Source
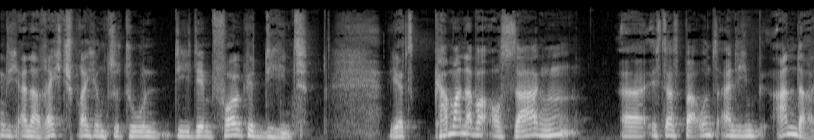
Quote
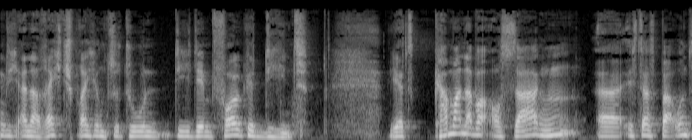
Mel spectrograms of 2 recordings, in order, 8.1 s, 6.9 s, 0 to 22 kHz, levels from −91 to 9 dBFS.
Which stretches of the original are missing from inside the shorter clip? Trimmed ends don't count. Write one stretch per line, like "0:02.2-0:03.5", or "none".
0:05.8-0:06.1

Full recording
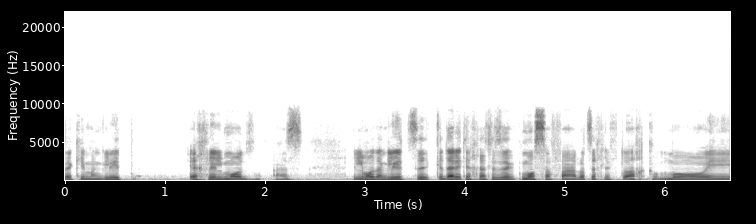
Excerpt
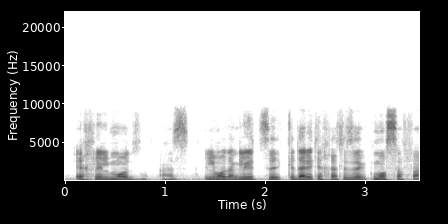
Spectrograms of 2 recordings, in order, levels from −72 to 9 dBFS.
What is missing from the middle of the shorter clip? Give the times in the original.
0:02.5-0:02.8

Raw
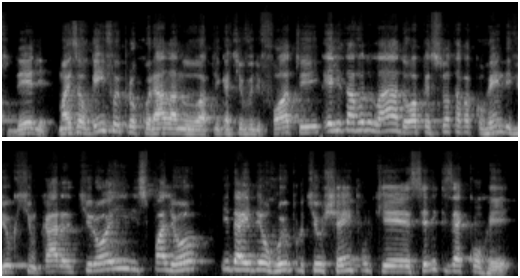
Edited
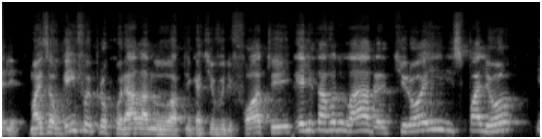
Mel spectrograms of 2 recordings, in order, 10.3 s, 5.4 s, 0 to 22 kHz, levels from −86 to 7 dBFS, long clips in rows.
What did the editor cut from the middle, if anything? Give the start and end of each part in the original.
0:04.0-0:05.7

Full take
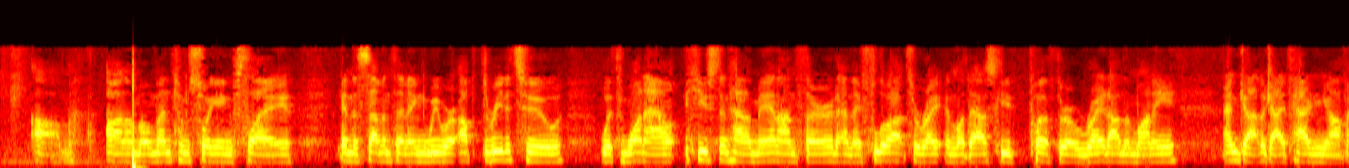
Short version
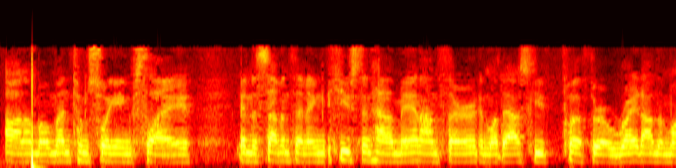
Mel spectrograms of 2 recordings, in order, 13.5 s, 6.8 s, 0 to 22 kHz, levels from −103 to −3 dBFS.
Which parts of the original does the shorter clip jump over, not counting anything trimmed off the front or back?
0:04.2-0:06.8
0:08.3-0:09.4

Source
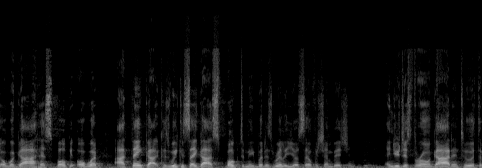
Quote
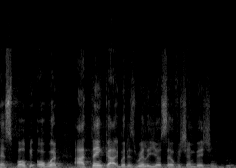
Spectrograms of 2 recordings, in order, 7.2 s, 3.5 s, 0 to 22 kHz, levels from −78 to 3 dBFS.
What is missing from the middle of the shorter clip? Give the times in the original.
0:02.4-0:03.8

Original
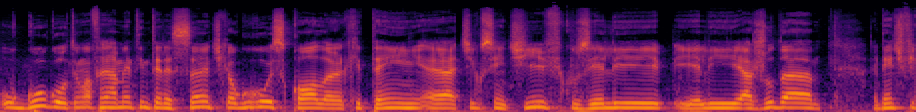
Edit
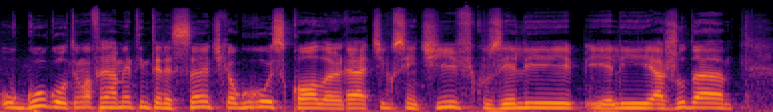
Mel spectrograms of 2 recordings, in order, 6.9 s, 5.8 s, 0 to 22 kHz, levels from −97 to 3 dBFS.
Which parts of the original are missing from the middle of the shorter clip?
0:02.6-0:03.3

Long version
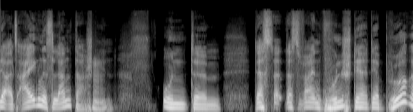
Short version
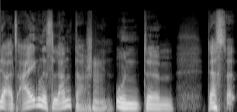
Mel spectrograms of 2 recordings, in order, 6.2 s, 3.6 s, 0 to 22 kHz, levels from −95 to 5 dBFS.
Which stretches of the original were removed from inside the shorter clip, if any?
0:01.7-0:02.4

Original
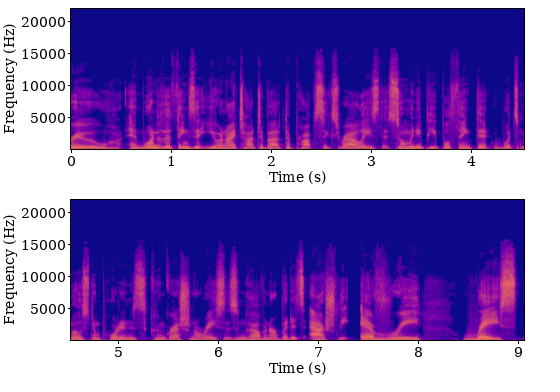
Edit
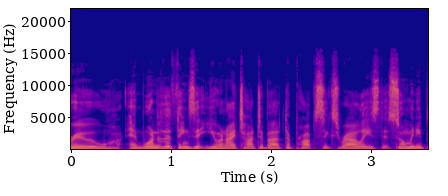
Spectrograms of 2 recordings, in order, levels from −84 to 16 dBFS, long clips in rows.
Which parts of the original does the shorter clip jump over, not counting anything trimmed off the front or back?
none

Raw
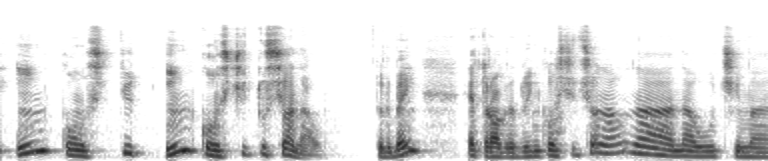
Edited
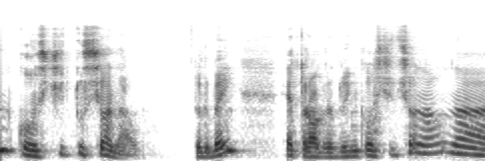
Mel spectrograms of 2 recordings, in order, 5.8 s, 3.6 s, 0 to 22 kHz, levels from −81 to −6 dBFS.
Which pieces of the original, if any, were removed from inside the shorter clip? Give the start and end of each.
none

